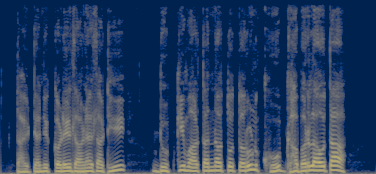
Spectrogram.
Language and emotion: Marathi, fearful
